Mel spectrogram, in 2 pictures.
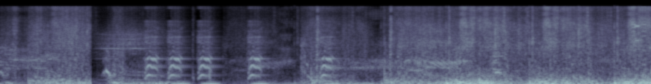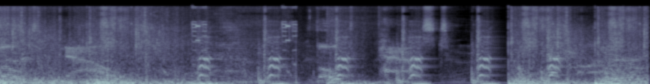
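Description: Gunshots and explosions from a video game fire rapidly.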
